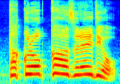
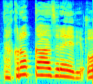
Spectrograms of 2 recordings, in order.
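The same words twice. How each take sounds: First: High-pitched cutesy title call; キャピキャピ. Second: Attempted sexy title call, slightly raised pitch; 色っぽい. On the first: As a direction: play it bubbly, as if showing off how cute you are. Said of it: "なんかもうキャピキャピした感じ。". (高い声でキャピキャピしたタイトルコール) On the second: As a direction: have a go at a sultry jingle read. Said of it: "色っぽいね。". (色っぽさを狙ったタイトルコール) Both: Shown as a demonstration.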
